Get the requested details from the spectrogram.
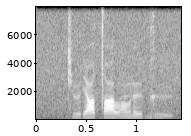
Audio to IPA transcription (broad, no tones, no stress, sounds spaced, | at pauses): c ʉ ɾ i tˤ ɛ lˠ ũ ɾ ʏ ɡ ʉ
